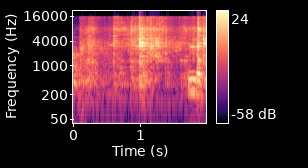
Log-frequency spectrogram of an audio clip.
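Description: Metal ladle stirring cut ivy gourd pieces in a stainless steel kadai, scraping against the pan with one sharp clink about a second in.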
